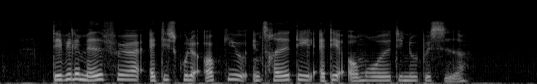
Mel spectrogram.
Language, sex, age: Danish, female, 42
